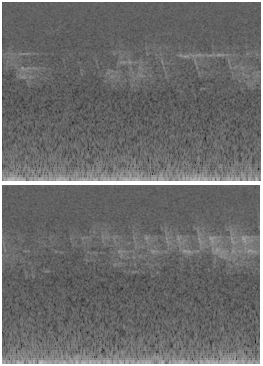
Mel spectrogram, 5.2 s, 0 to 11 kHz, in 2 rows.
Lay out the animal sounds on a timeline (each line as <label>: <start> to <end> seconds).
Red-eyed Vireo (Vireo olivaceus): 0.0 to 5.2 seconds
Ovenbird (Seiurus aurocapilla): 0.5 to 2.6 seconds
Black-throated Green Warbler (Setophaga virens): 1.1 to 2.6 seconds
Ovenbird (Seiurus aurocapilla): 3.4 to 5.2 seconds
